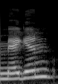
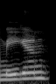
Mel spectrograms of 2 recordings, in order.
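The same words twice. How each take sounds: First: The name is said in a non-Australian way. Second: The name is said the Australian way.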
